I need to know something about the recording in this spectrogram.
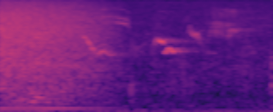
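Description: A large electric floor fan running with a steady hum and hiss, which cuts off about a second in. Then come a few short bird chirps over a low wind rumble on the microphone.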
